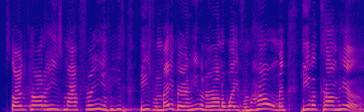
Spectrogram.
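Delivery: put-on high, earnest child's voice; a boy nervously explaining to the sergeant. Opie's friend explains to sergeant.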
